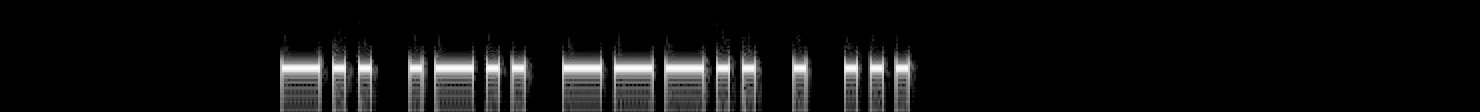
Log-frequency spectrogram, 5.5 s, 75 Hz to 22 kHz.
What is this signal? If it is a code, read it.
Morse code, heard as a keyed tone, about 25 wpm, 700 Hz. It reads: DL8ES
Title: DXCC-100 Call Signs - 5 Characters - Repeated 3x - 25wpm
